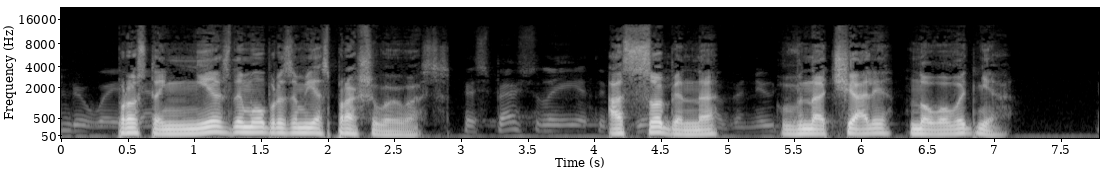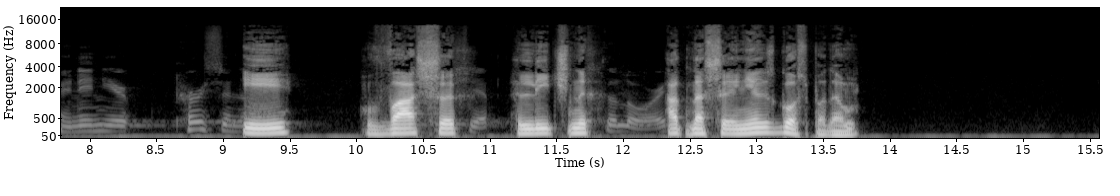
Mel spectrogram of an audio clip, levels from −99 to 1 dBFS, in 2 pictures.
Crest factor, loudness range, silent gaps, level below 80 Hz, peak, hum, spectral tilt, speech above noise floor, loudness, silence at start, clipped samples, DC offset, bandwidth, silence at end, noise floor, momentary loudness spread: 20 dB; 5 LU; none; -40 dBFS; -2 dBFS; none; -7 dB/octave; 41 dB; -21 LUFS; 0.1 s; under 0.1%; under 0.1%; 13.5 kHz; 1.8 s; -61 dBFS; 11 LU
